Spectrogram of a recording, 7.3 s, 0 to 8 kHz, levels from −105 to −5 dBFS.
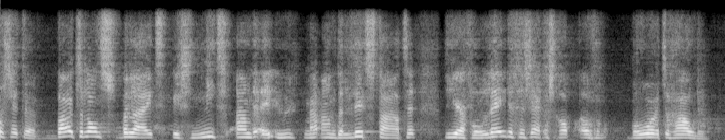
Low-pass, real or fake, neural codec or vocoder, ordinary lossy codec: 7.2 kHz; fake; codec, 32 kHz, 1.9 kbps, SNAC; none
